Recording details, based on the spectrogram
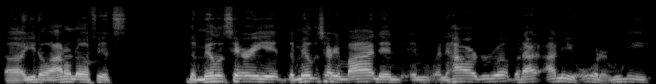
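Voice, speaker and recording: A man, a high school basketball coach, talking casually in an interview, emphatic and repeating points for stress. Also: steady tone, fairly quick, a little mellow, no room sound. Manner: strict, old-school tone.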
